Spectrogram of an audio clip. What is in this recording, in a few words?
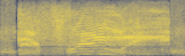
ff friend, M Voice English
